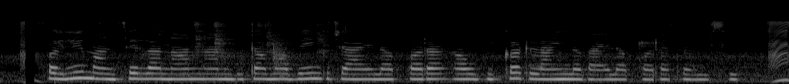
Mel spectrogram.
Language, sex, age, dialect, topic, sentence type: Chhattisgarhi, female, 18-24, Central, banking, statement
